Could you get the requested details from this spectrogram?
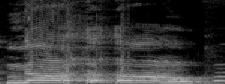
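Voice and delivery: high, drawn-out whine of regret; high comic despair; laughing lament. Real, not acted. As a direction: wail about your own blunder. Lamenting own blunder.

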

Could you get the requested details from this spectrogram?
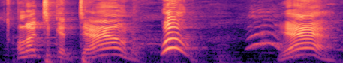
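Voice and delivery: high, loud funk-singer whoop. Pretend. Comic doing a mock [name] to the crowd, whooping. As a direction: hype it up like a soul singer. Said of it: "Not down like [name]".

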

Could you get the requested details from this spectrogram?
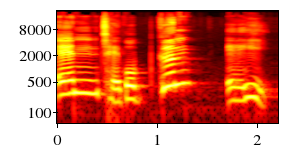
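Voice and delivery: very slow, spaced-out "N 제곱근 A"; stretched teacher model with a pause before A; read-along demo. Shown as a demonstration. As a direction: lead students through it piece by piece. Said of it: "다시 따라해볼까요?".

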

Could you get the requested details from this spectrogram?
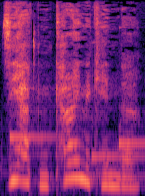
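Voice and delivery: ordinary delivery

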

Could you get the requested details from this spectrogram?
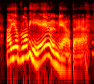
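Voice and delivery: emphatic Scouse repeat, punching "bloody". Pretend. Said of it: "Talk scours".

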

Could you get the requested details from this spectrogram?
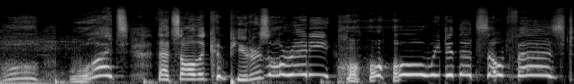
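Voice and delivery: high, laughing disbelief; laughing surprise. Real, not acted. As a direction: laugh it out in shock.

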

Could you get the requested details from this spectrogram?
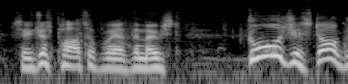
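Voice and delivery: ordinary talk, nothing marked

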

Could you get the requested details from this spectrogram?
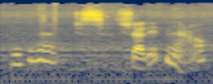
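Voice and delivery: a soft whisper. Real, not acted. Parent whispering to the baby while closing the book.

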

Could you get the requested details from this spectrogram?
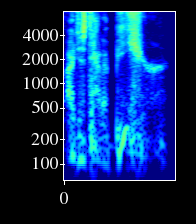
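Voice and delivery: soft whispered reply. Retold or imitated. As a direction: breathe it like a sick man. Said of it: "He goes".

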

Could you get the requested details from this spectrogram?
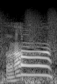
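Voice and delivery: a real jump-scare shriek; real scream of fright. Real, not acted. Monster jumps at him. (grito agudo de susto real)

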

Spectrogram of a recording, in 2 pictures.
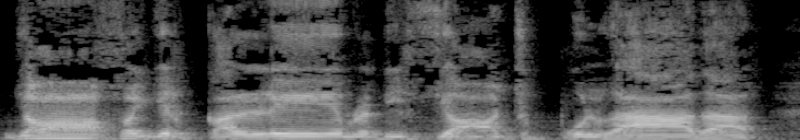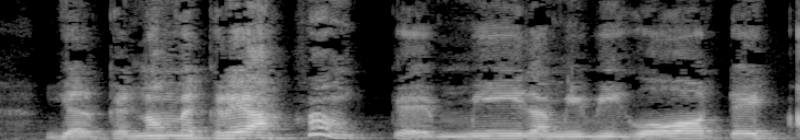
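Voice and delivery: slow pompous Calibre. Shown as a demonstration. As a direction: boast like a swaggering macho. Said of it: "así es como interpreto el calibre".

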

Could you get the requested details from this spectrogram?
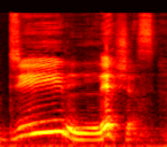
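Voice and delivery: drawn-out. A narrator's reading. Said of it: "said the old green grasshopper".

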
